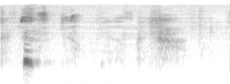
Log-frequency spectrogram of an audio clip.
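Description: A man laughing in quick, breathy bursts, with one loud burst just after the start, then softer breathy laughter trailing off.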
